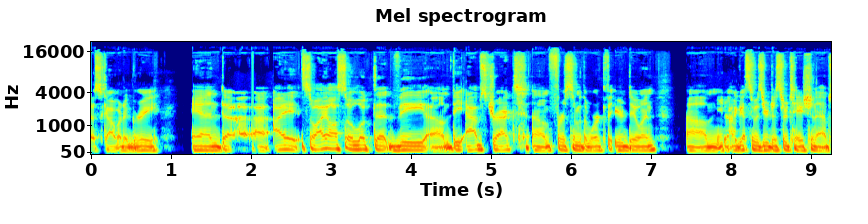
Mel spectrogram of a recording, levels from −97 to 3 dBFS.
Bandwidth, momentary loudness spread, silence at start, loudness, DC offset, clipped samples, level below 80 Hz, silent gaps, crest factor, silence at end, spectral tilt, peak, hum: 19 kHz; 5 LU; 0 s; -20 LUFS; under 0.1%; under 0.1%; -50 dBFS; none; 14 dB; 0 s; -4.5 dB/octave; -6 dBFS; none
